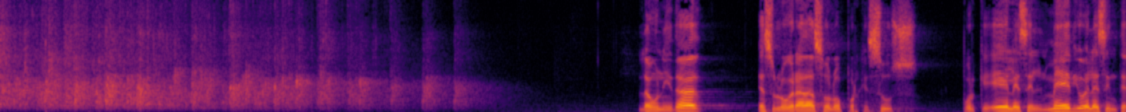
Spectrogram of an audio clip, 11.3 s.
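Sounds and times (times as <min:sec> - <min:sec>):
loud crowd applause: 0:00.0 - 0:05.0
speech: 0:06.4 - 0:11.2.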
